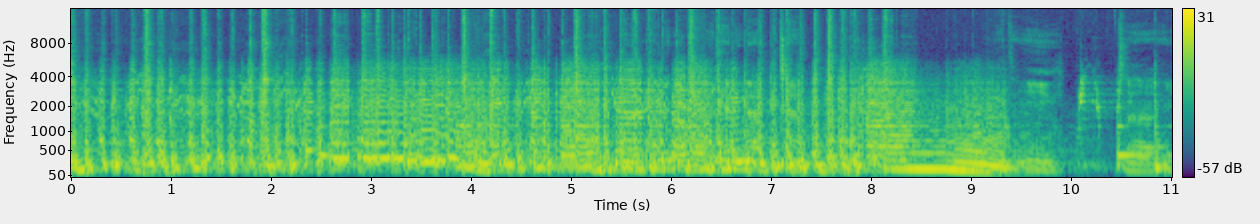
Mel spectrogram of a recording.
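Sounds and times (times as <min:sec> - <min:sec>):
muted electric guitar strums: 0:00.0 - 0:11.0.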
